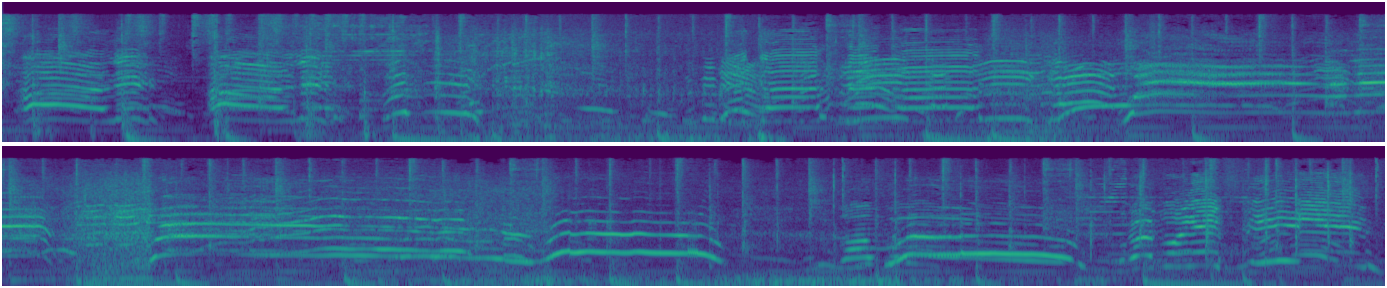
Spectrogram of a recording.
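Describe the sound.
Several women shout and cheer excitedly together, high-pitched whoops and joyful cries rising and overlapping in a loud, sustained burst of celebration with some scattered talk.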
